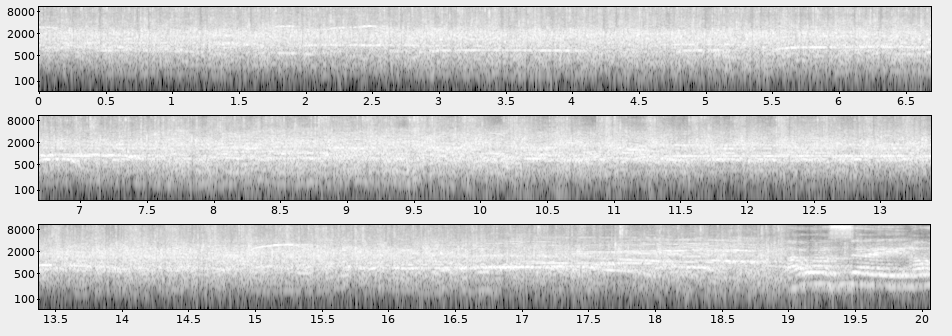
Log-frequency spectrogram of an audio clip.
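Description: A large crowd cheers and whistles loudly in an echoing hall.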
